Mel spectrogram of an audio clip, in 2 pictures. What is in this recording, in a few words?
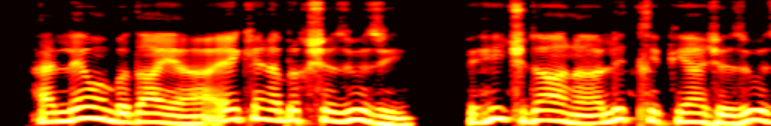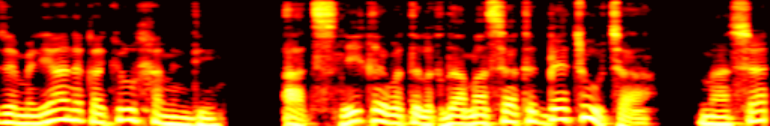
household budgets assyrian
